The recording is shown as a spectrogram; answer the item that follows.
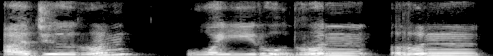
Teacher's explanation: نون کی آواز پوری آنا، اس پر غنہ نہیں کرنا ہے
